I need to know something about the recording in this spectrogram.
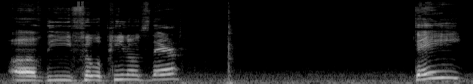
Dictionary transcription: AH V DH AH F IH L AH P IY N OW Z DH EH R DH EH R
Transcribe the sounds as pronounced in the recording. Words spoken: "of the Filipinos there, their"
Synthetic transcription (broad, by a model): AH V DH AH F IH L AH P IY N OW Z DH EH R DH EH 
